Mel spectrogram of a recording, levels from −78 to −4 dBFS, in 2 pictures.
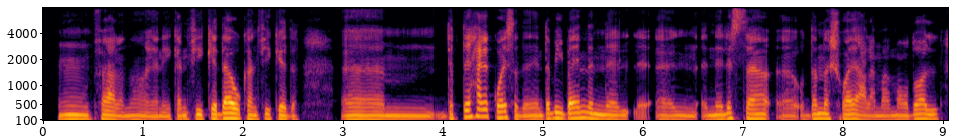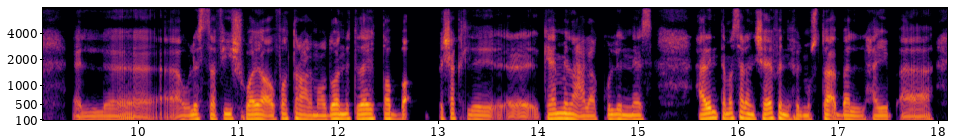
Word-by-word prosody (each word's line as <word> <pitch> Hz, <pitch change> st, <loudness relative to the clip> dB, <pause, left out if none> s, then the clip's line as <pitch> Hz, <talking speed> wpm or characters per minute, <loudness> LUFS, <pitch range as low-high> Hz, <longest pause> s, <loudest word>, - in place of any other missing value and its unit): امم، 110 Hz, -1 st, +2 dB
فعلًا 105 Hz, -3 st, 0 dB
آه، 100 Hz, -2 st, -2 dB
يعني 95 Hz, 0 st, -3 dB
كان 100 Hz, +1 st, -2 dB
في 115 Hz, +3 st, 0 dB
كده 125 Hz, +4 st, +6 dB
وكان 115 Hz, -3 st, +2 dB
في 120 Hz, +3 st, -3 dB
كده. 105 Hz, -5 st, -1 dB, 0.4 s
آمم، 100 Hz, -2 st, -1 dB
طب، 120 Hz, -, -1 dB
دي 170 Hz, -, +5 dB
حاجة 185 Hz, 0 st, +5 dB
كويسة 155 Hz, -8 st, +2 dB
لأن 100 Hz, 0 st, -1 dB
ده 130 Hz, -, +1 dB
بيبين 140 Hz, +1 st, +3 dB
إن 120 Hz, -4 st, +3 dB
ال 110 Hz, -1 st, -1 dB, 0.3 s
إن 105 Hz, -2 st, -4 dB
إن 105 Hz, +1 st, -1 dB
لسه 125 Hz, +1 st, +3 dB
ق -, -, -12 dB, 0.2 s
قدامنا 120 Hz, +5 st, +1 dB
شوية 120 Hz, 0 st, +1 dB
على 100 Hz, -3 st, -3 dB
ما 100 Hz, 0 st, -4 dB
موضوع 105 Hz, +4 st, 0 dB
ال 120 Hz, -1 st, 0 dB, 0.4 s
ال 95 Hz, +1 st, -6 dB, 0.7 s
أو 100 Hz, 0 st, -5 dB
لسه 120 Hz, +1 st, +2 dB
في 125 Hz, +2 st, -1 dB
شوية 120 Hz, 0 st, +2 dB
أو 100 Hz, -, 0 dB
فترة 125 Hz, +3 st, -2 dB
على 110 Hz, -2 st, -1 dB
موضوع 105 Hz, +4 st, +2 dB
النت 120 Hz, -1 st, +1 dB
ده 120 Hz, -, +6 dB
يتطبق 125 Hz, -2 st, 0 dB, 0.3 s
بشكل 125 Hz, -3 st, -1 dB, 0.2 s
آآ، -, -, -6 dB
كامل 125 Hz, +1 st, +3 dB
على 100 Hz, -2 st, -1 dB
كل 115 Hz, +3 st, -2 dB
الناس. 110 Hz, -1 st, -1 dB, 0.4 s
هل 120 Hz, +1 st, +3 dB
أنت 135 Hz, -1 st, +3 dB
مثلًا 130 Hz, -1 st, +2 dB
شايف 125 Hz, +5 st, +2 dB
إن 115 Hz, -5 st, +3 dB
في 115 Hz, -, -5 dB
المستقبل 105 Hz, -1 st, -1 dB
هيبقى 95 Hz, -3 st, -5 dB
110 Hz, 185 wpm, -23 LUFS, 100-125 Hz, 0.7 s, كده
